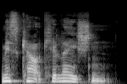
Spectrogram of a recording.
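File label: "miscalculation", British English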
